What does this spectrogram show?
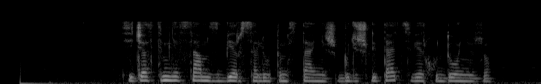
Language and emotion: Russian, angry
